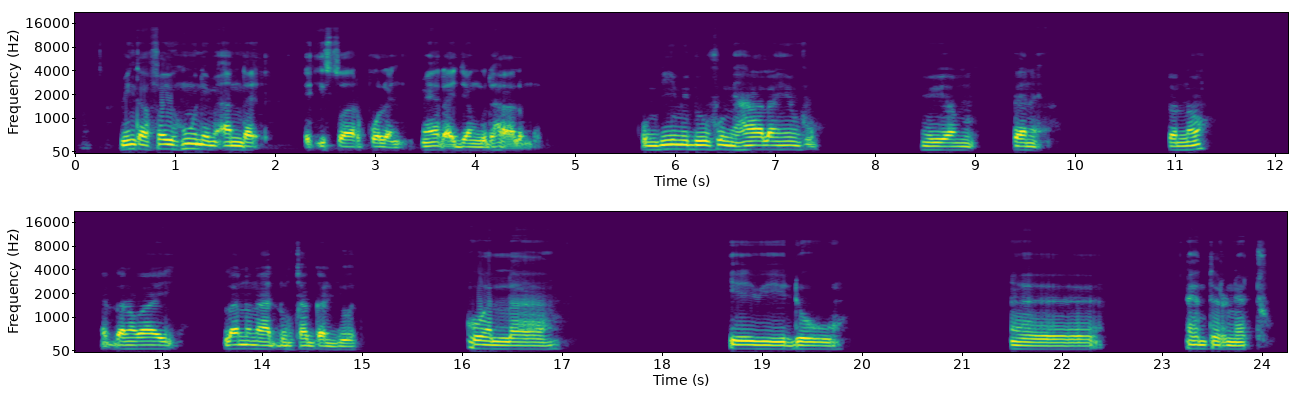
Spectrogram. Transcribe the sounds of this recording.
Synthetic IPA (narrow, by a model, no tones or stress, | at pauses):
miŋkafajɦuːndɛmiʔanːda | ɛʔistuwaɾpɔlaɲmɛɗa̰d͡ʒaŋːɡudɛha̰ːla̰mṵɗu | kɔmbiːmiduːfumiɦaːlahɛnfu | miwijam | pɛnɛ | tɔnːɔ | hɛ̰ɗanwaːji | lanːanaːɗumt͡ʃaɡːald͡ʒoːdi | walːa | ʔewidɔw | ɛntɛɾnɛtːu̥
